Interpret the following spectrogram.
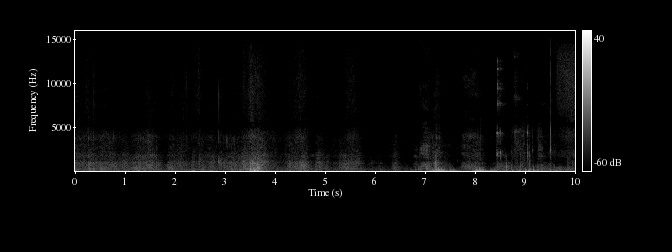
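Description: Rustling and three soft thumps, about three and a half seconds in and twice near the end, as an exercise mat is moved and put down. A few sharp clicks follow near the end as the phone is handled.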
